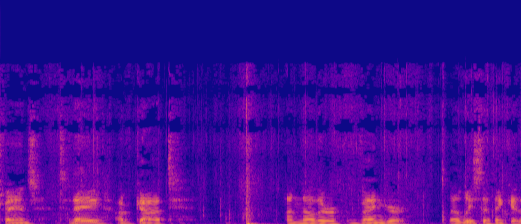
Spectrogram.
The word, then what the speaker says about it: Wenger: could always fix those look at that the wenger alpine man that's a gorgeous watch all right let's watch this quick video technically pronounced wenger the company dates back to the late 1800s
